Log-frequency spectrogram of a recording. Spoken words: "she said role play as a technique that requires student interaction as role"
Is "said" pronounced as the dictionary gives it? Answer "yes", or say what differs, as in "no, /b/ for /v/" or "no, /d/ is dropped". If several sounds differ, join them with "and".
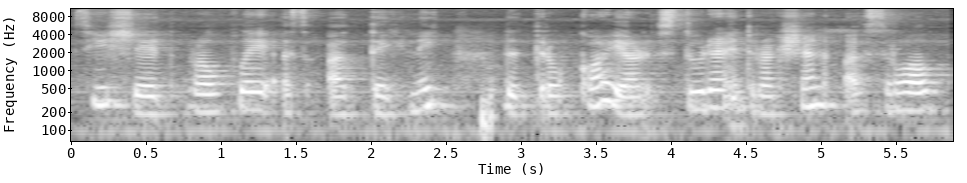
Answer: no, /ʃ/ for /s/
